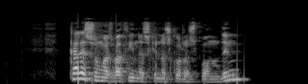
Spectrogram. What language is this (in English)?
Galician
